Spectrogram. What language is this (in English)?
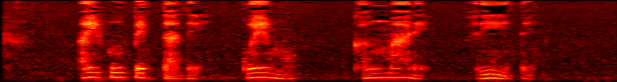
Nüpode Huitoto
